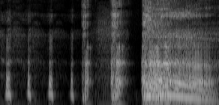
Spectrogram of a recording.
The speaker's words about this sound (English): Clear my throat.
